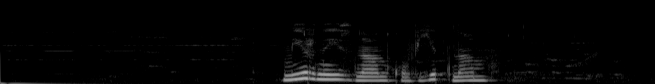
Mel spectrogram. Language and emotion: Russian, neutral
